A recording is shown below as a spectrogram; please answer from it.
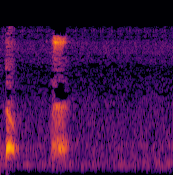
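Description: A man's voice finishes a word, then about half a second later comes one short, sharp breathy vocal sound, like a quick catch of breath. After that there is only a low steady hiss on the line.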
